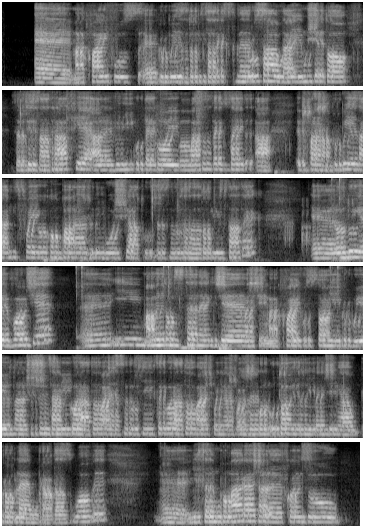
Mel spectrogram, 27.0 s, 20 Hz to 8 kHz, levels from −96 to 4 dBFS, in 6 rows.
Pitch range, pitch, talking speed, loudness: 170-185 Hz, 180 Hz, 175 wpm, -19 LUFS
